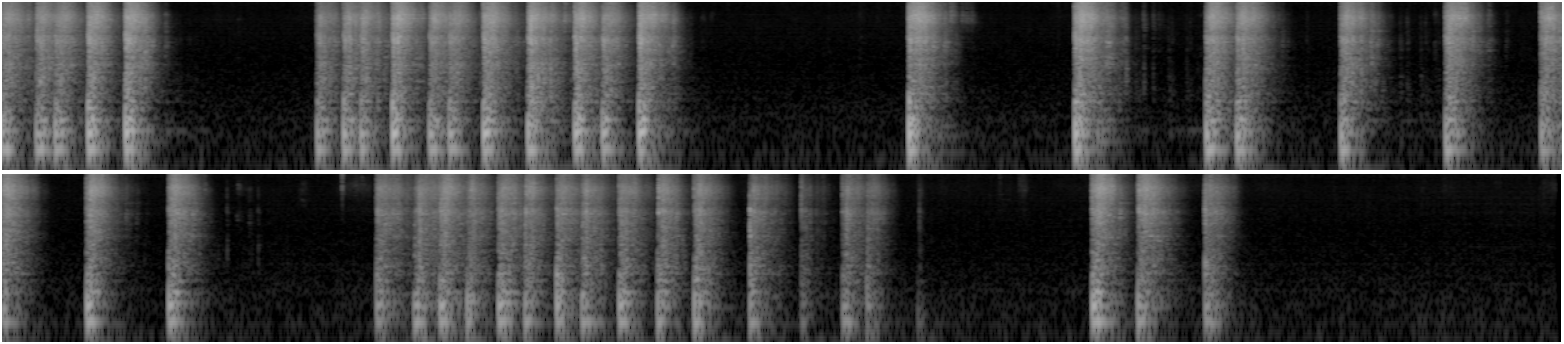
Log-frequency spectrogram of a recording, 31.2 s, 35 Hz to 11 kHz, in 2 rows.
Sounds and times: banging on a plastic bucket 3.2 - 6.8
banging on a plastic bucket 19.4 - 24.6

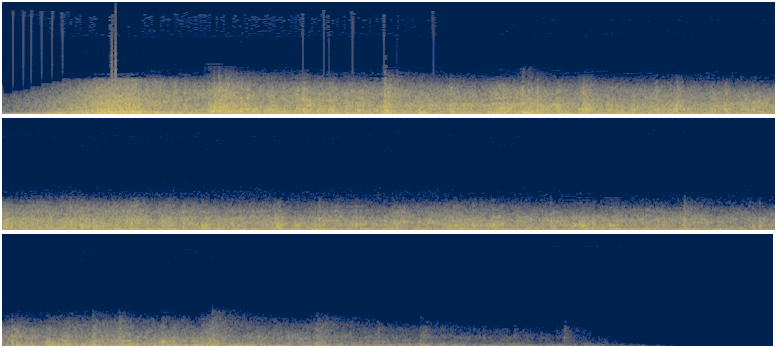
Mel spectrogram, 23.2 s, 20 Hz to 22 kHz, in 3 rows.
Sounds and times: Thunder 0.1 - 20.6
Rain 0.1 - 19.3

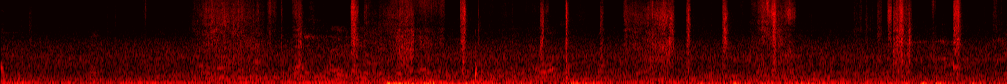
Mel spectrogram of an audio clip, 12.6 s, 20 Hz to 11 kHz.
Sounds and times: group of people shuffling 2.4 - 12.5

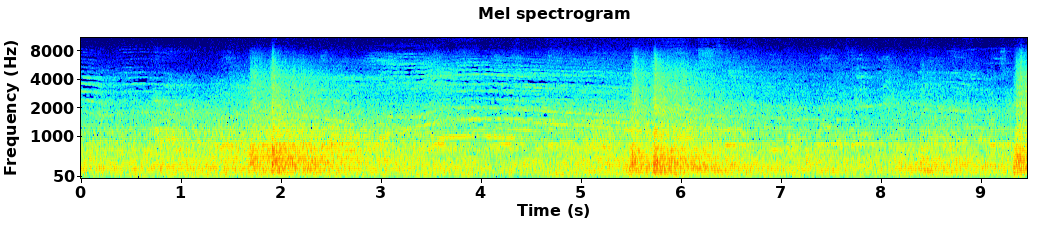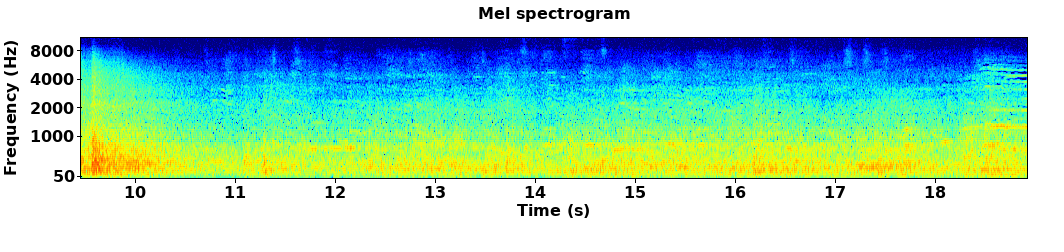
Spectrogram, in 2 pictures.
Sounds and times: fireworks display 1.7 - 2.4
fireworks display 5.4 - 6.8
fireworks display 9.2 - 10.5

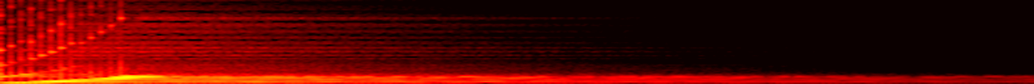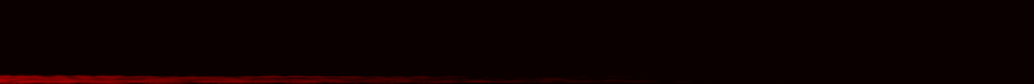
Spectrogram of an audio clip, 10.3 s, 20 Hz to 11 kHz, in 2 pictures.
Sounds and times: marimba 0.0 - 2.8

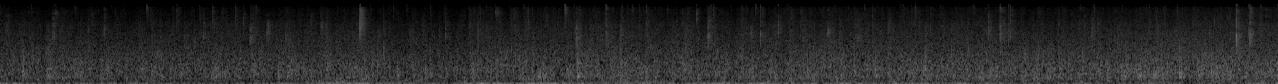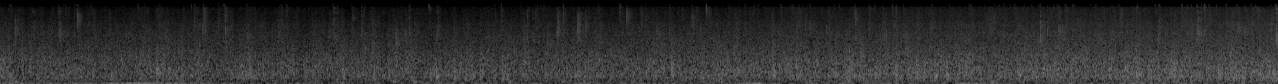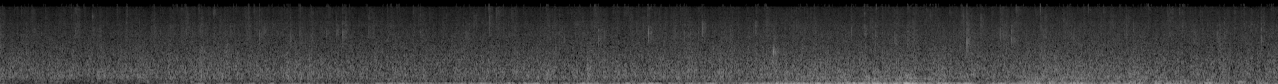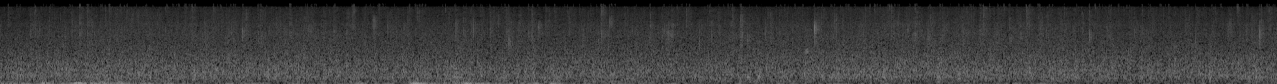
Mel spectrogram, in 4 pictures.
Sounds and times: rain 0.0 - 51.1

